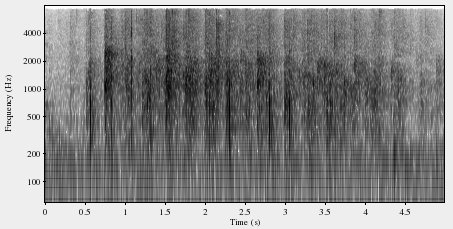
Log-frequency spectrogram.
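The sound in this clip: A church audience applauds veterans during a service with a moderate patter of clapping. Some sharp individual claps stand out, and the clapping stays steady before easing slightly toward the end.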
